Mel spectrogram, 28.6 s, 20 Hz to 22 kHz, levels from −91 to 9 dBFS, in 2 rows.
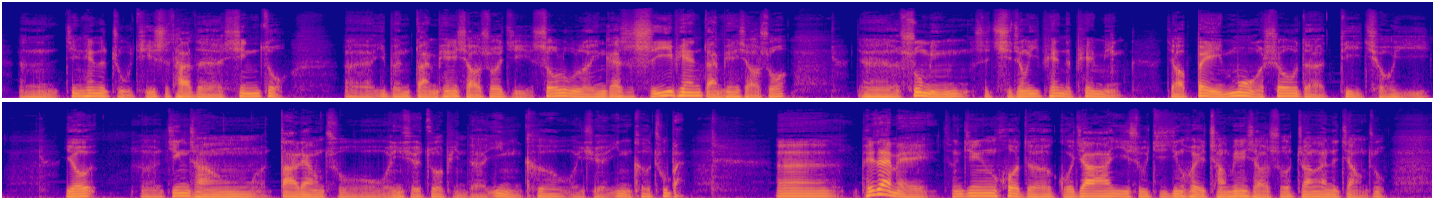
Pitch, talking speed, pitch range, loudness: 95 Hz, 205 characters per minute, 85-110 Hz, -22 LUFS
